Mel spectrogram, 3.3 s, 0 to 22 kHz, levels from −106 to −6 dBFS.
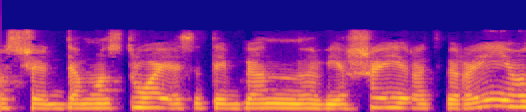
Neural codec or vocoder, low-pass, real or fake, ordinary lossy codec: none; 7.2 kHz; real; MP3, 48 kbps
